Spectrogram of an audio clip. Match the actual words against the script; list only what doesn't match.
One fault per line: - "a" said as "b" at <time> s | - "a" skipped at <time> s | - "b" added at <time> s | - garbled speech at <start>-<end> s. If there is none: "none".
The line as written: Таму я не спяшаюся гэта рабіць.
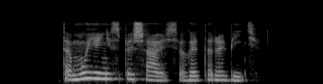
none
